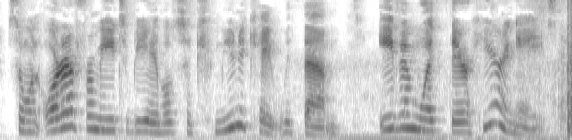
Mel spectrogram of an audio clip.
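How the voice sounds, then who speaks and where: A woman with a fairly high pitch at a moderate pace, very wide pitch swings and big swings in loudness, over noticeable background noise. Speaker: YouTube haul vlogger. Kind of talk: casual chat.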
